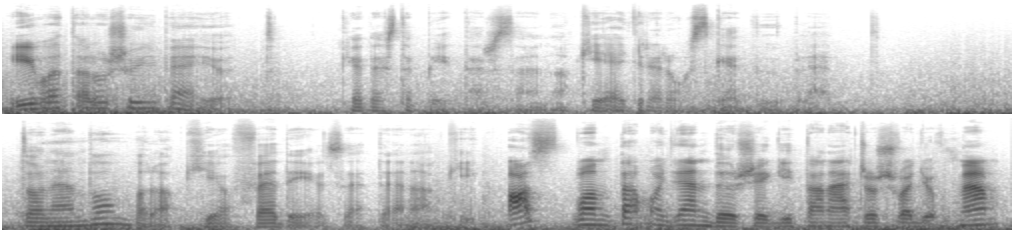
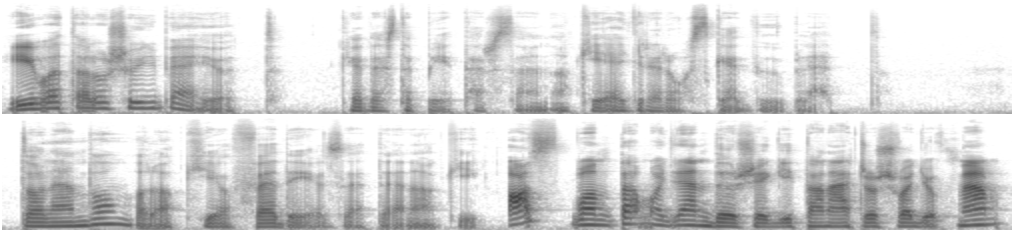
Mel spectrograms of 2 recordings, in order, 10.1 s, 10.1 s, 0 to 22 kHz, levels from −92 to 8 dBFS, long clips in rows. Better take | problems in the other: second | wind noise on the microphone; occasional gusts; 20 dB below the speech

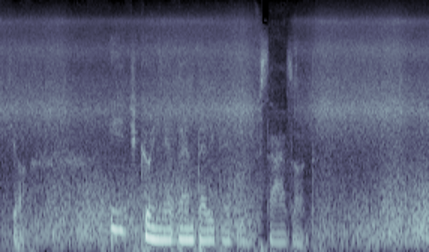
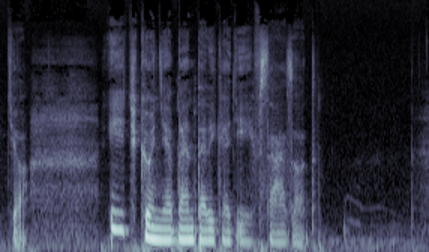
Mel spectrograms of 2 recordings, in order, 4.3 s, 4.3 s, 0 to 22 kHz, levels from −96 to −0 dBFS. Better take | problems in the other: second | hiss; loud; throughout; 6 dB below the speech

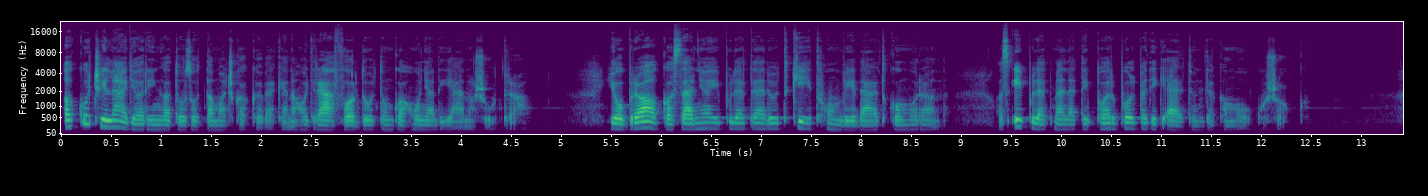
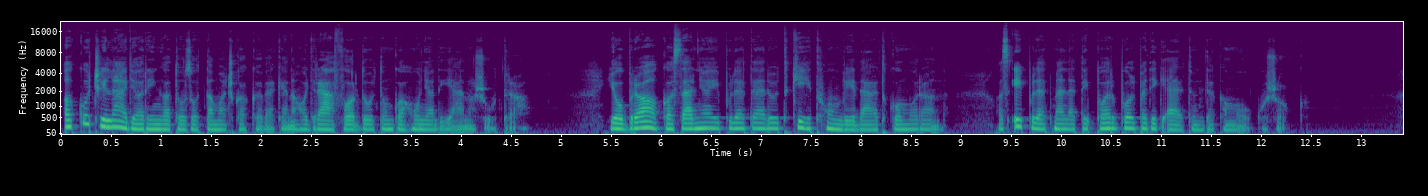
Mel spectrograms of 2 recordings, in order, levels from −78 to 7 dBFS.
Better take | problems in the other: second | thin; very; fading below 350 Hz

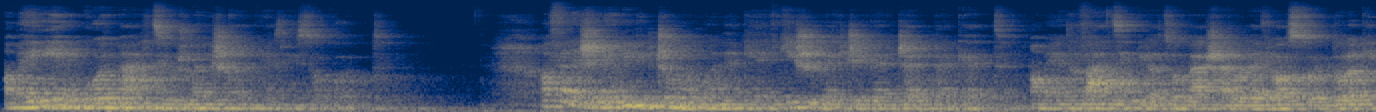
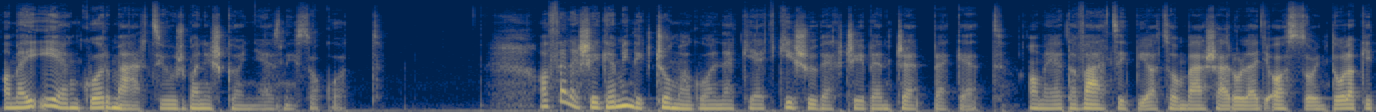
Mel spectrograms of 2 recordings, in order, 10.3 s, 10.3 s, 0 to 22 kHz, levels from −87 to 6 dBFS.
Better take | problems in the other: second | room echo; strong; dies away in 1.7 s // off-mic speech; far

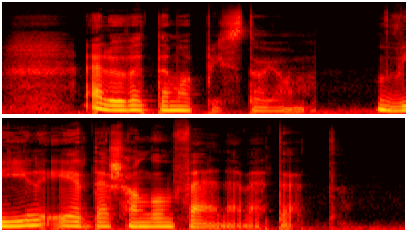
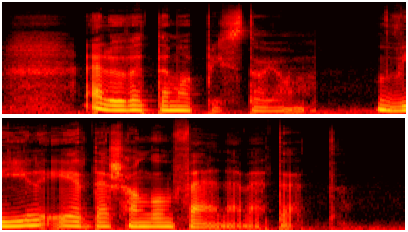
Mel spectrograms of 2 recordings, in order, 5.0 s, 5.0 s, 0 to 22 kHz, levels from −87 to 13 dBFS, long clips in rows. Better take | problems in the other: neither | none

